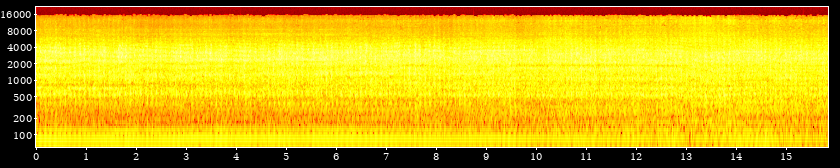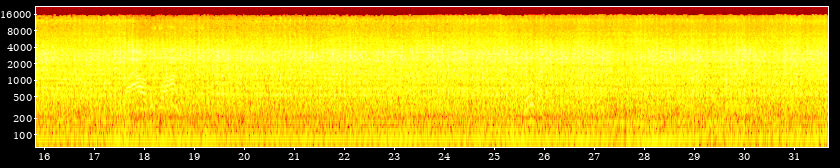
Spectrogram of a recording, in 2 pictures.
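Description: Belarus 1025 tractor's turbocharged four-cylinder diesel engine running steadily under load while pulling a tillage implement through the soil, a deep unbroken drone.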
